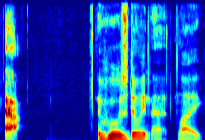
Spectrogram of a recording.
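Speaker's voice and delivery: normal talking voice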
